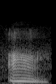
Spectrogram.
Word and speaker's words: Ah: So in Tibetan, when you recite Om Ah Hum, it's Ah, not O.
